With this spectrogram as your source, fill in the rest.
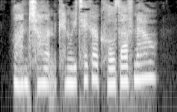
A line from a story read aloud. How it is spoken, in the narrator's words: He gasps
